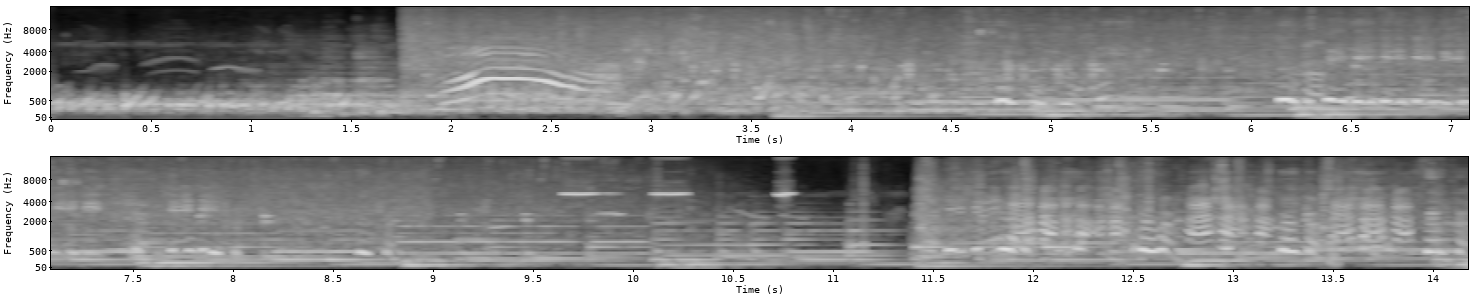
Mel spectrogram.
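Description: Cartoon water sound effect: a garden hose gurgles, spurts with a rising-and-falling squeak about two seconds in, then sprays steadily into an inflatable paddling pool. A cheerful music cue comes in about four seconds in and runs under the water, with splashing in the pool near the end.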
